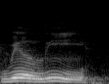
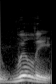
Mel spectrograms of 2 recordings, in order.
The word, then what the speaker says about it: Willy: short for William and she was pronouncing each syllable equally so it sounded like Willy and I thought she was echoing the question back to me will lead but she meant to say Willy we should have a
